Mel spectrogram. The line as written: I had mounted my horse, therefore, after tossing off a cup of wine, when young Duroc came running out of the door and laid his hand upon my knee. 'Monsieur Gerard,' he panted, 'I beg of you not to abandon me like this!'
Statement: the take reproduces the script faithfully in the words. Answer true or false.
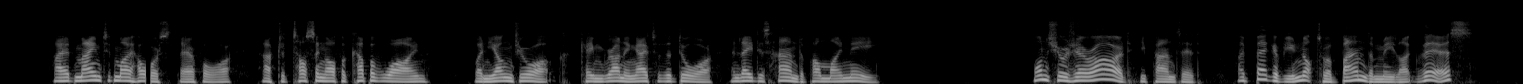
true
